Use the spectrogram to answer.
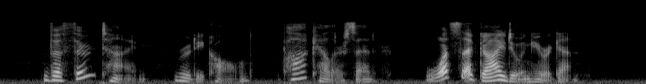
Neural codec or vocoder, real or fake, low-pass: none; real; 7.2 kHz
